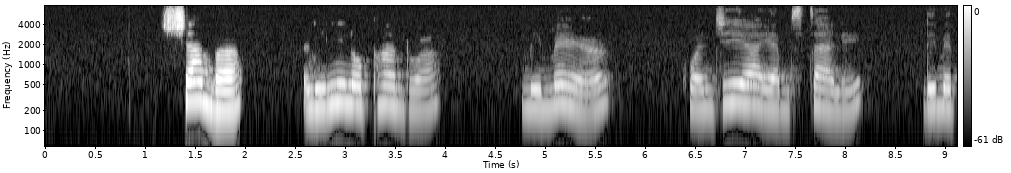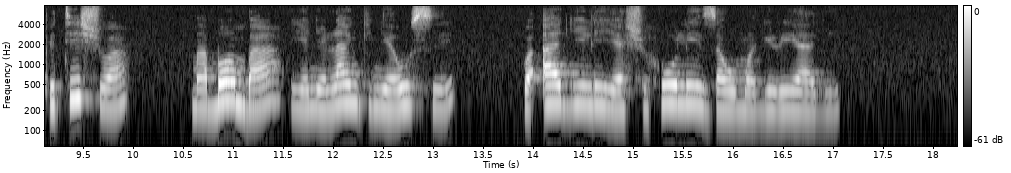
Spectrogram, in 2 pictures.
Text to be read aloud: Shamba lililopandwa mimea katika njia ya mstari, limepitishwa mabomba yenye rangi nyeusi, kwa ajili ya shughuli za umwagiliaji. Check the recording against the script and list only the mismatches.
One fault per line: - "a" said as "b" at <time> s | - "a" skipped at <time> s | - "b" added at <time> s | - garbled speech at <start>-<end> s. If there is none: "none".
- "katika" said as "kwa" at 6.3 s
